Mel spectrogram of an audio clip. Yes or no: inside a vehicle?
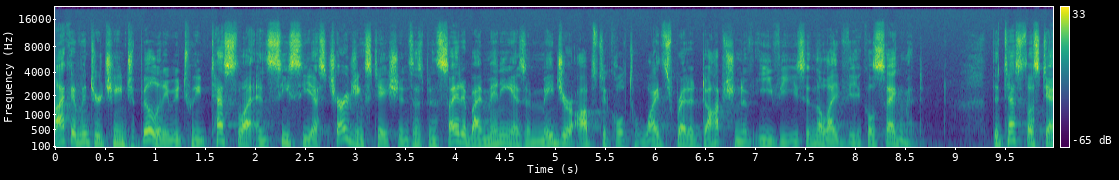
no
